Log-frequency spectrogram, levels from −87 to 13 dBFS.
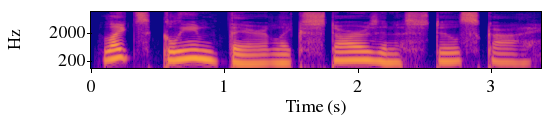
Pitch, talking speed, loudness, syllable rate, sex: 205 Hz, 160 wpm, -19 LUFS, 3.6 syllables/s, female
